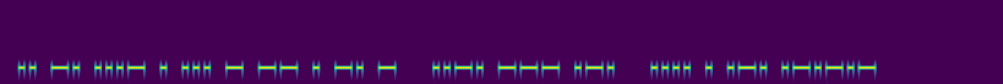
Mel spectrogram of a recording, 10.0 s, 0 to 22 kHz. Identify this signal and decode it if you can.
Morse code, heard as a keyed tone, about 22 wpm, 700 Hz. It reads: INVESTMENT FOR HER.
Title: Sentences from Top 1000 Words - Review Part 4 - 22wpm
